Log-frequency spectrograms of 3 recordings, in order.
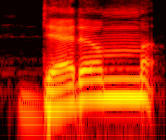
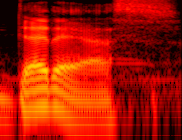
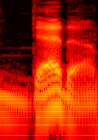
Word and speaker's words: Dedham: One of those Massachusetts places that I'm always wondering if I'm saying it correctly, but I think I did all right? Dedham? You did great. In fact, I was thinking maybe instead of saying dead ass, because you tried that once on the show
